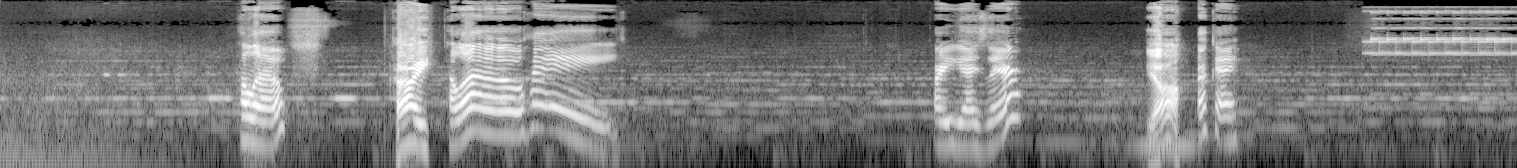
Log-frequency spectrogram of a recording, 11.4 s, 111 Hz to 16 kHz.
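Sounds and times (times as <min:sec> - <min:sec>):
speech: 0:01.8 - 0:04.7, 0:07.0 - 0:07.8, 0:08.6 - 0:09.4
mobile phone bright electronic ringtone: 0:10.2 - 0:11.3.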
